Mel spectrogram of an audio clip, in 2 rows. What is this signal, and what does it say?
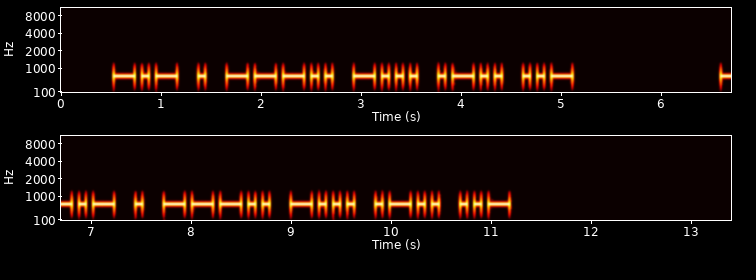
Morse code, heard as a keyed tone, about 17 wpm, 700 Hz. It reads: KE8BLU KE8BLU
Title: USA Call Signs - 6 Characters - Repeated 3x - 17wpm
